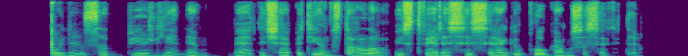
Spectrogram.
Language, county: Lithuanian, Utena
